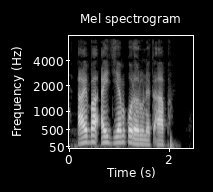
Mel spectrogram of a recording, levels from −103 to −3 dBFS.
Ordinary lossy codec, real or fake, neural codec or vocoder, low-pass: MP3, 48 kbps; real; none; 7.2 kHz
